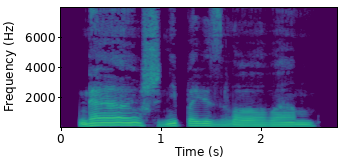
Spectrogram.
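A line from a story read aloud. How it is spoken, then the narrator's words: Lazy drawl, man. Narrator (Russian): лениво протянул мужчина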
